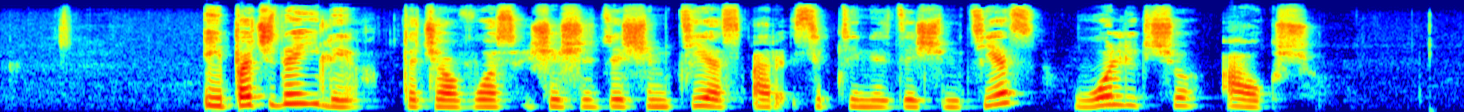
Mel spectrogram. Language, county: Lithuanian, Marijampolė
